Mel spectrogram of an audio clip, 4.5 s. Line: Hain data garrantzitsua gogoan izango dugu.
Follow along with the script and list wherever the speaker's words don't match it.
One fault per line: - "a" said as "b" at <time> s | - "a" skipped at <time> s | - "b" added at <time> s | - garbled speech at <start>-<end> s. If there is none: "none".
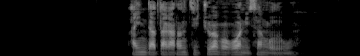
none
